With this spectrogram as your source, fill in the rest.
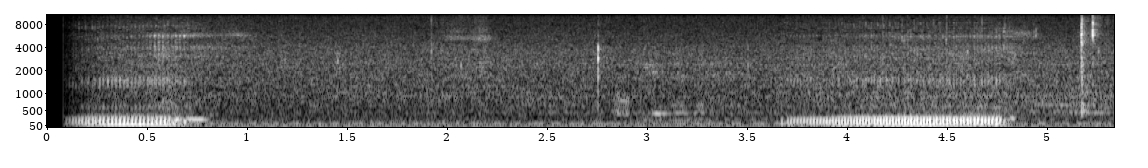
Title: Dog snore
